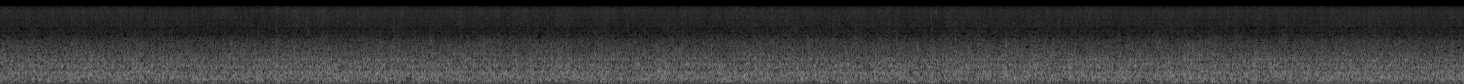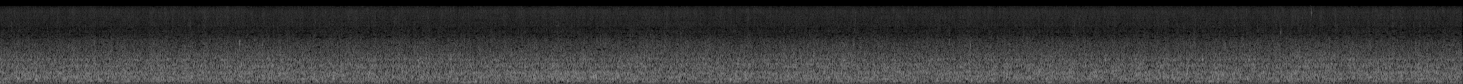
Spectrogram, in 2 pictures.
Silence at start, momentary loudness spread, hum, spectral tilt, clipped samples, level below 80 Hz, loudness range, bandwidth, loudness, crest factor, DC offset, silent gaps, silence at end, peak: 0 s; 1 LU; none; -3.5 dB/octave; under 0.1%; -58 dBFS; 0 LU; 16.5 kHz; -34 LUFS; 16 dB; 0.2%; none; 0 s; -18 dBFS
